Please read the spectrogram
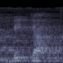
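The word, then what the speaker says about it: بِكَ: Saya disebutkan ketentuannya bahwa isim domir itu mabni, tetap tidak mau berubah, sehingga tetap menjadi dibacanya ka, bika, tidak dibaca biki.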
